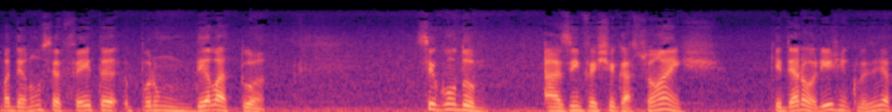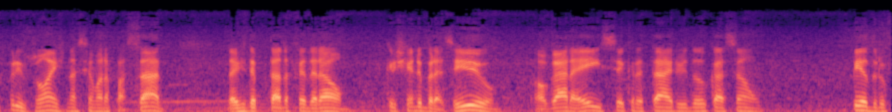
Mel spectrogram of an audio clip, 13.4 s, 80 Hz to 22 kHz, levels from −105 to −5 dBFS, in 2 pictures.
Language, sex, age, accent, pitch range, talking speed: English, male, 40-59, Brazilian, 125-155 Hz, 125 wpm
